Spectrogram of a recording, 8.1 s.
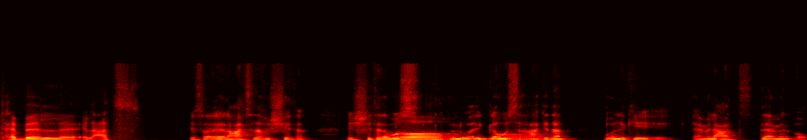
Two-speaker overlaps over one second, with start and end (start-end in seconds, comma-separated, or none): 4.0-5.7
